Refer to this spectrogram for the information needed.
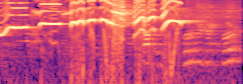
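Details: Loud oriental magpie-robin song meant to stir a lazy bird into full song: a dense run of bright whistles, upslurs and quick trills in bursts about every quarter second, ending in softer lower notes.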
